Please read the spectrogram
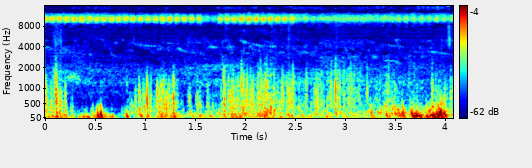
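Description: Gusty wind buffeting a phone's microphone ahead of a thunderstorm: an uneven low noise in irregular gusts that swells slightly near the end.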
